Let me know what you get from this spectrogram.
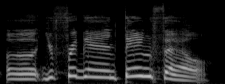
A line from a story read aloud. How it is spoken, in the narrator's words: yelled Chet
